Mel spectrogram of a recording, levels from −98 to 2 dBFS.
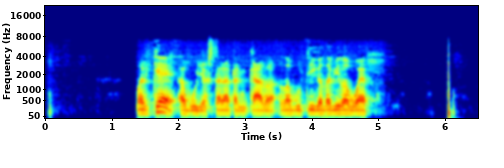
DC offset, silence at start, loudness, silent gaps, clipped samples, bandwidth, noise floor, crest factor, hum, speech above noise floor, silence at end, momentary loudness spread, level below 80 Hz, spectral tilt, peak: under 0.1%; 1.4 s; -17 LUFS; none; under 0.1%; 7.2 kHz; -83 dBFS; 18 dB; none; 66 dB; 0.4 s; 10 LU; -50 dBFS; -7.5 dB/octave; -2 dBFS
